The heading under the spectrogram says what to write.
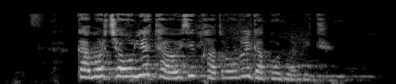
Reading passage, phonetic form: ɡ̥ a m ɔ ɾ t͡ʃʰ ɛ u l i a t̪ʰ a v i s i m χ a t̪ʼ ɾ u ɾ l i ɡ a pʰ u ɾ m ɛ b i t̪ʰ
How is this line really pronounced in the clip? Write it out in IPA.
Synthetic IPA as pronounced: ɡ̥ a m ɔ ɾ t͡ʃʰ ɛ u l i a t̪ʰ a v i s i m χ a t̪ʼ ɾ u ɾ l i ɡ a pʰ ɔ ɾ m ɛ b i t̪ʰ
